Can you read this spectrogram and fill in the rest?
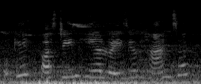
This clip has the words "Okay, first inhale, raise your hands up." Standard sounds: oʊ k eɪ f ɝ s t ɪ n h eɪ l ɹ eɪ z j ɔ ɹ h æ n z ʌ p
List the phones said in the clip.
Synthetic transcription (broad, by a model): oʊ k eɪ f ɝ s t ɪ n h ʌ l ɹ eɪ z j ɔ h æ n s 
